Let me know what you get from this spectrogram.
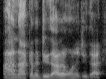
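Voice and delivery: put-on high, whiny voice of a defiant kid refusing. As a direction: play the bratty son talking back. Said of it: "very defiant and disrespectful".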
